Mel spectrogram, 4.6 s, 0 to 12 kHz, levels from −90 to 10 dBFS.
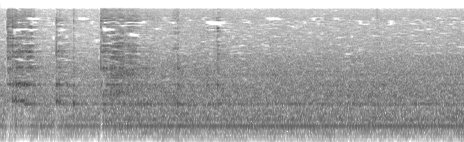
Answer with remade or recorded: recorded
